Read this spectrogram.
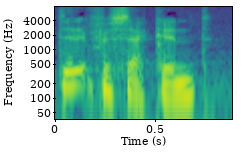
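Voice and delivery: usual speaking voice

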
